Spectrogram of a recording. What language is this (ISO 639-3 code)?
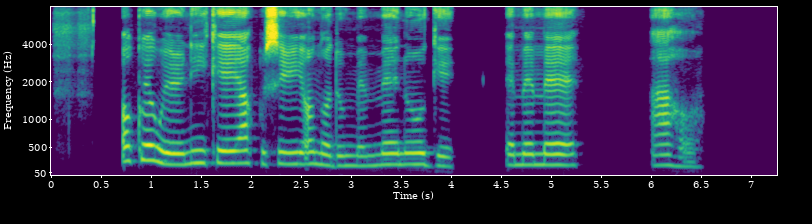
ibo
